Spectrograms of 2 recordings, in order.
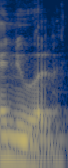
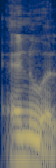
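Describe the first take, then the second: First: The u is said with a y sound, 'yoo'. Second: The u is said as plain 'oo'. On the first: The speaker calls it right. "इसका उच्चारण हो रहा है एनुअल" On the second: The speaker calls it wrong. "इसे कई लोग एनुअल कहते हैं"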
